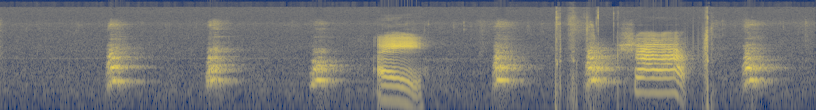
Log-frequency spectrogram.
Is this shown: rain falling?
no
